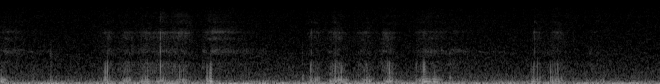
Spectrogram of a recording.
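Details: Cal snoring in bed in the morning: soft, irregular rattling and snorting breath noises over steady room hum, light snoring; louder and more snore-like in person than recorded.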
